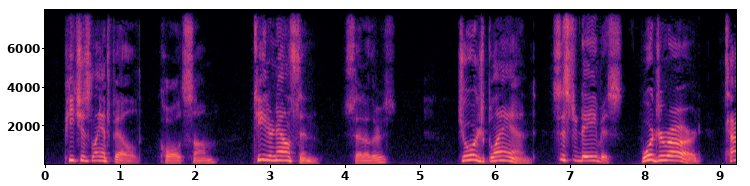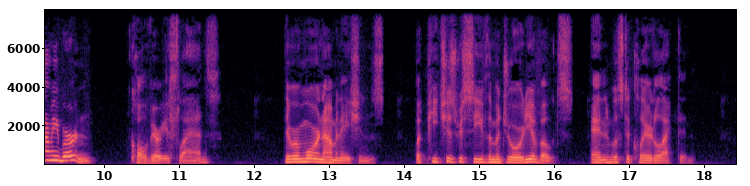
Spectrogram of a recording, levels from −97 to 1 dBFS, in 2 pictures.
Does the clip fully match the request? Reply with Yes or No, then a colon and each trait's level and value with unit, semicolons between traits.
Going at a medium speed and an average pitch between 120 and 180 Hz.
No: slow, 110 wpm; low, 135 Hz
